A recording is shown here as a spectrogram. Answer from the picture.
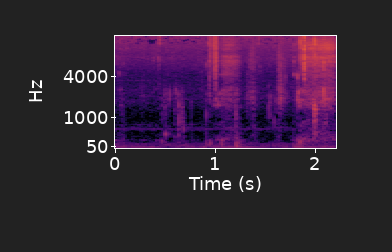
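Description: Near silence, with a few faint mouth sounds while a sip of cocktail is tasted and swallowed, a little stronger near the end.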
